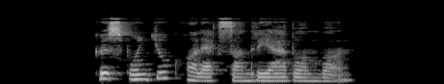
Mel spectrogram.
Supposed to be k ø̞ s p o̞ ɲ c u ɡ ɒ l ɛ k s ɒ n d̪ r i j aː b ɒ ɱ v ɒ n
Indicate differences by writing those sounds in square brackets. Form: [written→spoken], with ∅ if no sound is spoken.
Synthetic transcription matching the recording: k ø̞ s p o̞ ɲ c u [ɡ→k] ɒ l ɛ k s ɒ n d̪ r i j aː b ɒ ɱ v ɒ n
